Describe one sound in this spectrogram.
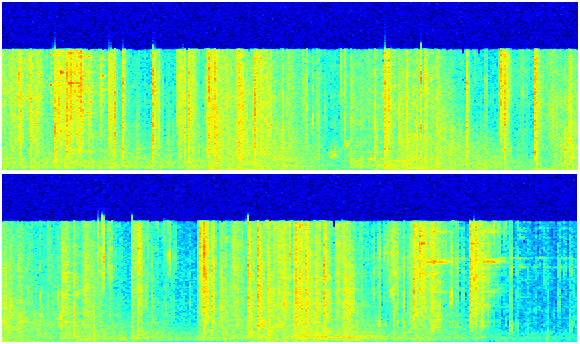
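Guns fire in rapid bursts with loud bangs.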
